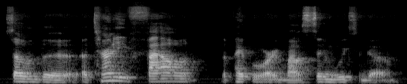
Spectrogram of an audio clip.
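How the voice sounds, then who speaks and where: Gravelly low-voiced man asking questions. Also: normal speed, bright, forceful tone. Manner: polite, hesitant. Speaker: student caller. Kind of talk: asking questions on a coaching call.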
